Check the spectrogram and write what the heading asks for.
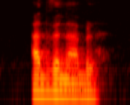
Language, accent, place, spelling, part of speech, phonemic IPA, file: French, France, Lyon, advenable, adjective, /ad.və.nabl/, LL-Q150 (fra)-advenable.wav
- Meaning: happenable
